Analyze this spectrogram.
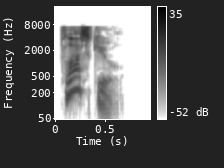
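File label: "floscule", British English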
